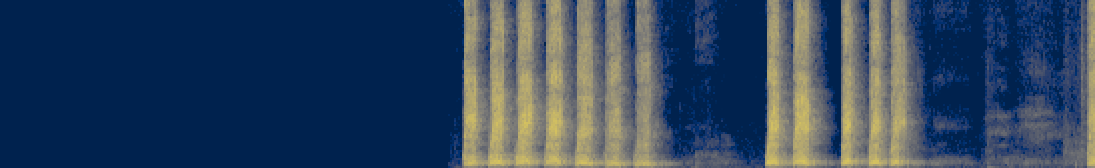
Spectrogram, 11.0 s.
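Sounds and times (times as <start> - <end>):
peafowl honking: 4.6 - 6.6, 7.7 - 9.1.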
